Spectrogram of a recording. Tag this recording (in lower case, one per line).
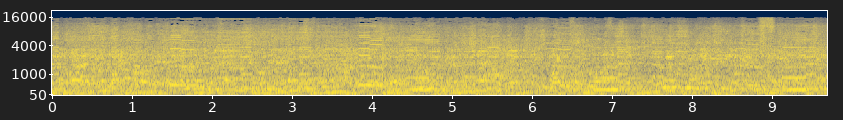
music
speech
